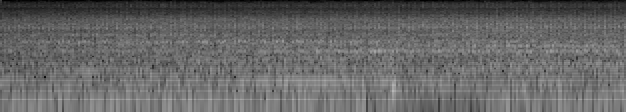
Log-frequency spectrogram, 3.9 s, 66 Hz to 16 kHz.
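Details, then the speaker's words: 2016 Ford Explorer Sport 3.5L EcoBoost AWD at idle during spark plug replacement: smooth, solid, even idle with a light ticking from the high-pressure fuel pump; otherwise sounds good, normal healthy engine. "Nice and smooth. Let's go out and take a look. Yep, that's what it sounds like. Sounds like an Ecoboost 3.5."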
